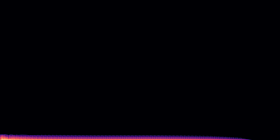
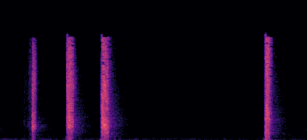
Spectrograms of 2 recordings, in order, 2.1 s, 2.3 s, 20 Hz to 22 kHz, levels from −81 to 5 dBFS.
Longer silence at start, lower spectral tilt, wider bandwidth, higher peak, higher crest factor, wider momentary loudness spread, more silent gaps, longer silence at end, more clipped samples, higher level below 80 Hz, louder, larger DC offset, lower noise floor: second, 0 s vs 0.25 s; first, -16.5 dB/octave vs 1.5 dB/octave; second, 0.7 kHz vs 16.5 kHz; first, 0 dBFS vs -8 dBFS; second, 16 dB vs 26 dB; first, 16 LU vs 12 LU; neither; about the same, 0.35 s vs 0.25 s; neither; first, -16 dBFS vs -58 dBFS; first, -23 LUFS vs -28 LUFS; neither; second, -37 dBFS vs -76 dBFS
